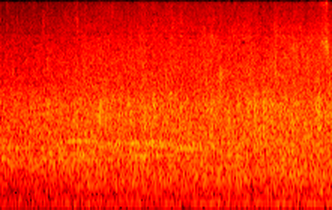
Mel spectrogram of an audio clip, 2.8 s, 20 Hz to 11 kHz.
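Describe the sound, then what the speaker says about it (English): A stadium crowd at the 2022 AFLW Grand Final between Adelaide and Melbourne applauds an umpire, a steady wash of clapping from a large audience without a break. "Let's give her a round of applause"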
